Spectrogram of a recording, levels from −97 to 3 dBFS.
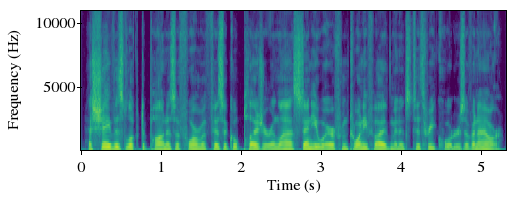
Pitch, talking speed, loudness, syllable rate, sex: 105 Hz, 270 wpm, -17 LUFS, 7.4 syllables/s, male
